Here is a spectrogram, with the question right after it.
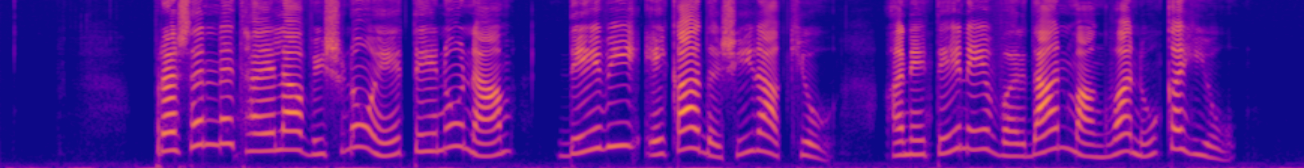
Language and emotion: Gujarati, neutral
